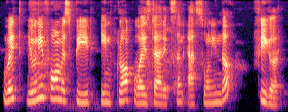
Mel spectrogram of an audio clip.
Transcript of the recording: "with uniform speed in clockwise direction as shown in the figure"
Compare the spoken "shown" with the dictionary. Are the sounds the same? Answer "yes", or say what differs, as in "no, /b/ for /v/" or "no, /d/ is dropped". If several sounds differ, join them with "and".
no, /s/ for /ʃ/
